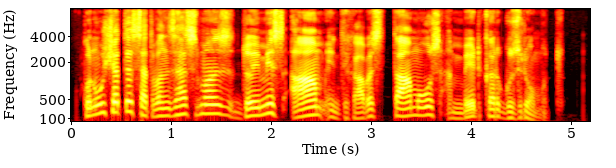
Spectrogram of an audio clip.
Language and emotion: Kashmiri, neutral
